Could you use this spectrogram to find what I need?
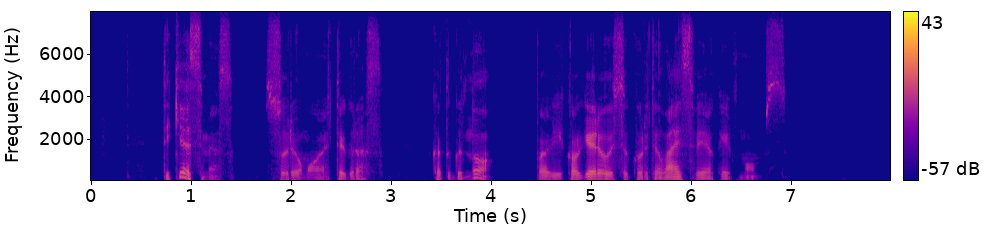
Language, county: Lithuanian, Vilnius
